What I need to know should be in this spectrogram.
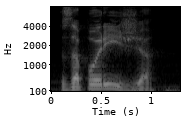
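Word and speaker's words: Zaporizhzhia: Can I get pronunciation on that word, actually? Okay, let's get... Ukrainian. Hope this isn't super fucking loud. Zaporizhia.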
